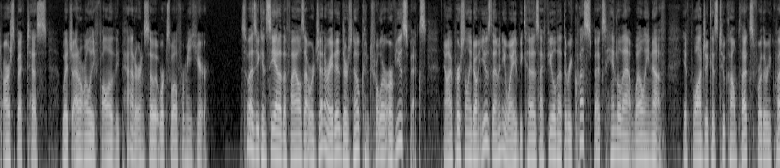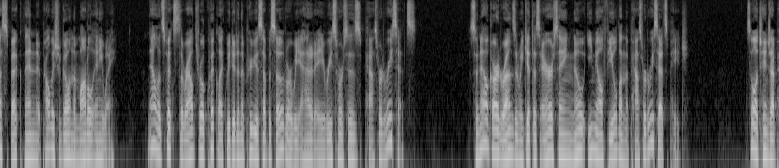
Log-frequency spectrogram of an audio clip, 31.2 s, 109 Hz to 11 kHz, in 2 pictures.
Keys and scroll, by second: 22.3 super+v, 23.7 super+s.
